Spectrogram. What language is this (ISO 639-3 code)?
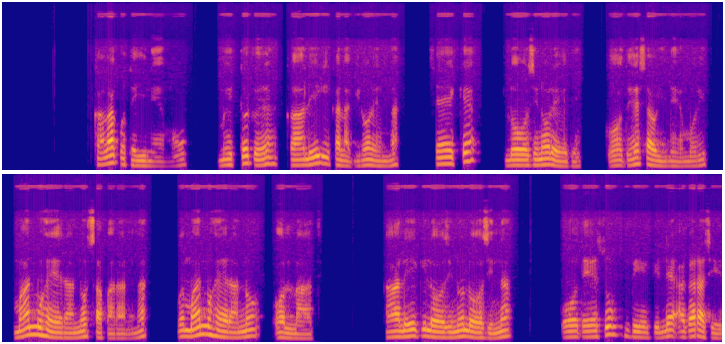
sid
